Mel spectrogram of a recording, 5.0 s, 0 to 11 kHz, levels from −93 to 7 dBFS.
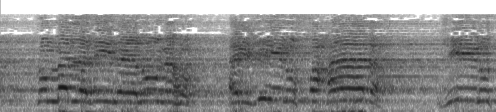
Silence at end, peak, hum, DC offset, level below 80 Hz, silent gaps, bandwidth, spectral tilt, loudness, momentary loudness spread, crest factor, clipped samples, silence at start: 0 s; 0 dBFS; none; under 0.1%; -38 dBFS; none; 7.4 kHz; -2.5 dB/octave; -10 LUFS; 13 LU; 12 dB; under 0.1%; 0 s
